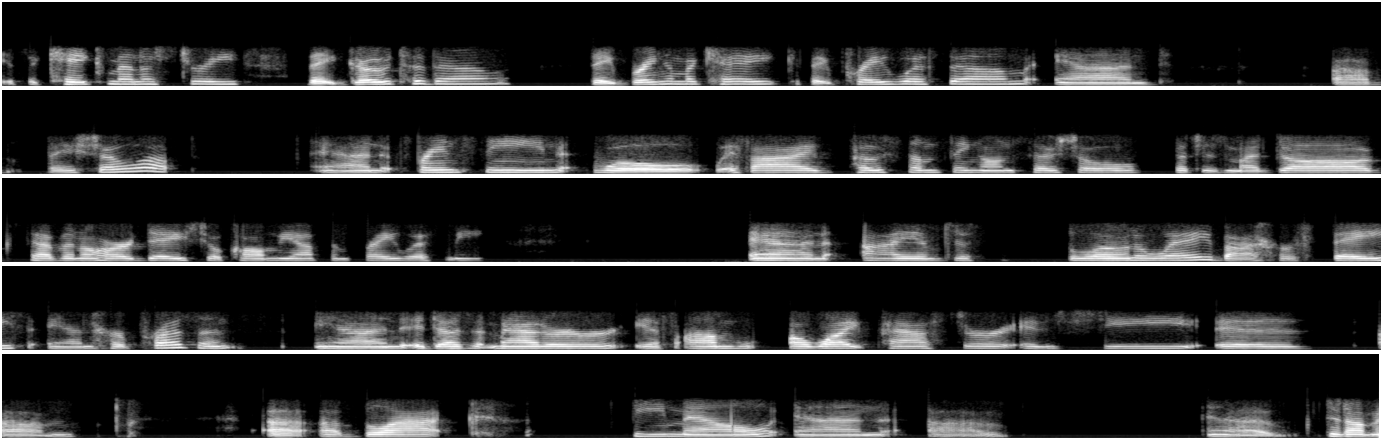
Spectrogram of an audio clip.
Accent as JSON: {"language": "English", "town": "Boone", "region": "North Carolina", "country": "United States", "tie": "born or raised there", "moved": "yes", "lives_now": "Fishersville, United States", "said": "I grew up in Boone. I'm a mountain girl, and now I raise my family and my two girls in Fishersville, Virginia"}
